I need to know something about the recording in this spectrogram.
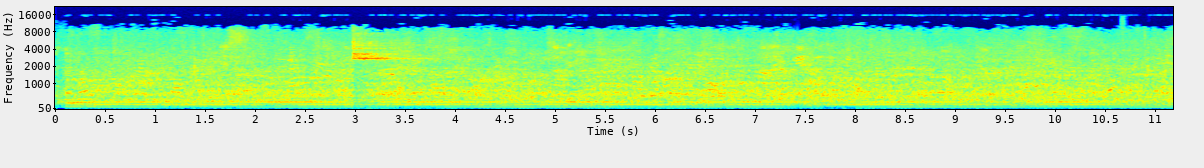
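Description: A large crowd of men and women chatters all around.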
